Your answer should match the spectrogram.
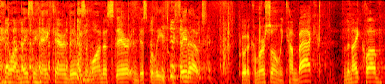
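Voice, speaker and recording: A man's voice: fairly high pitch, moderate pace. A man reads scripted stage directions as narrator at a table read. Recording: reverberant room, faint background noise.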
